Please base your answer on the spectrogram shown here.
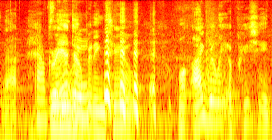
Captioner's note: laughs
